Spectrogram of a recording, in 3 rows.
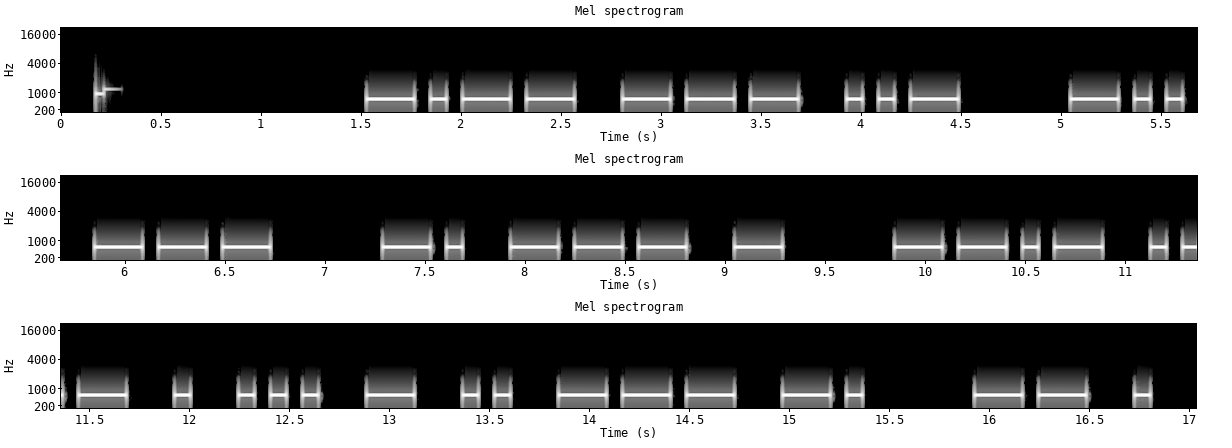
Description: Morse code, heard as a keyed tone, about 15 wpm, 700 Hz. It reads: YOU DO NOT QUESTION ME
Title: Sentences from Top 1100 Words 15wpm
